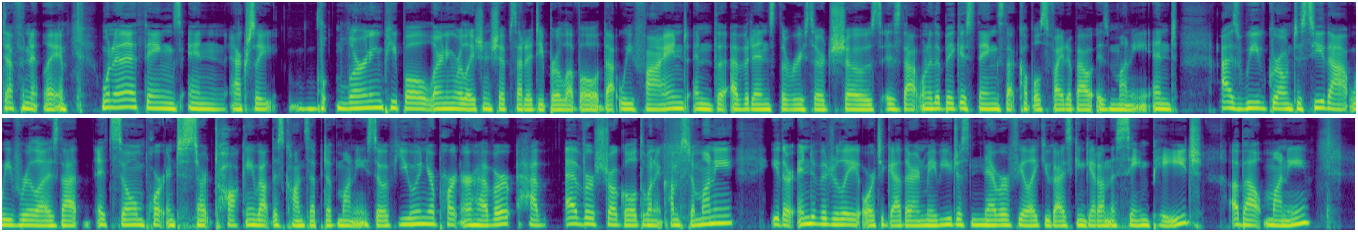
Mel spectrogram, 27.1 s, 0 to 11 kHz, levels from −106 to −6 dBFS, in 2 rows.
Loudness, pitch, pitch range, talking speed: -20 LUFS, 155 Hz, 145-170 Hz, 210 wpm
